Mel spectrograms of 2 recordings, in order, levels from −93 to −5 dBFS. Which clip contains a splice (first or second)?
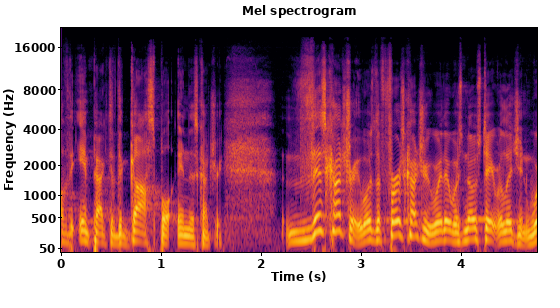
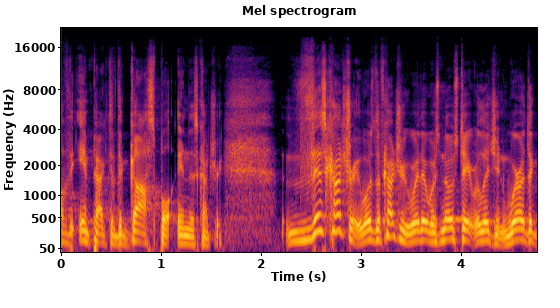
second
